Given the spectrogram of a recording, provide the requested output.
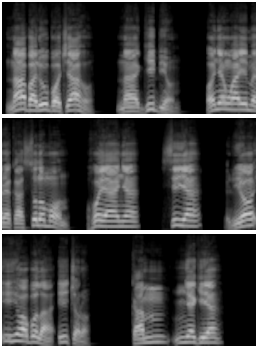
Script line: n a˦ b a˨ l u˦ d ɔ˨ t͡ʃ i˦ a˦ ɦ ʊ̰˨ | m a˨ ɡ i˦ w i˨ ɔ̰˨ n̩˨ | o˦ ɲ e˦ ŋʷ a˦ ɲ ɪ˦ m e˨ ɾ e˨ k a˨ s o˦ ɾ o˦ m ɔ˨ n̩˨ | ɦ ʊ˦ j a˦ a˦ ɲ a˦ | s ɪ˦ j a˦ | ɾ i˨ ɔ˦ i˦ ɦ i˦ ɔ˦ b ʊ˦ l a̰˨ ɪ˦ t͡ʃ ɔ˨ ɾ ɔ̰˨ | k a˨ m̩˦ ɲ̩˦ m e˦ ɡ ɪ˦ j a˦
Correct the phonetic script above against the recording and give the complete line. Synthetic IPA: n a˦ b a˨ l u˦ b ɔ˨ t͡ʃ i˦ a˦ ɦ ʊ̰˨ | n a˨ ɡ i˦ b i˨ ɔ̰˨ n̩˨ | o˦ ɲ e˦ ŋʷ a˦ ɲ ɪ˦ m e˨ ɾ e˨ k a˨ s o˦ l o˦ m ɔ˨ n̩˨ | ɦ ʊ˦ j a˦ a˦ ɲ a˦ | s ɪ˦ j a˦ | ɾ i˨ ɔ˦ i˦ ɦ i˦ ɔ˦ b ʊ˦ l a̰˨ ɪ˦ t͡ʃ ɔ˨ ɾ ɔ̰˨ | k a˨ m̩˦ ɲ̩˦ ɲ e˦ ɡ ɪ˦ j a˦

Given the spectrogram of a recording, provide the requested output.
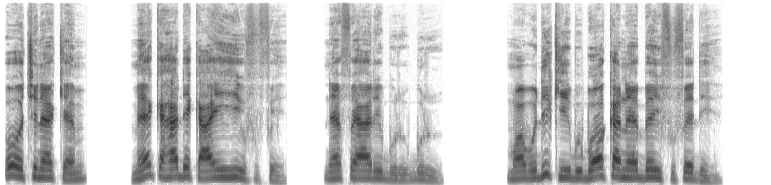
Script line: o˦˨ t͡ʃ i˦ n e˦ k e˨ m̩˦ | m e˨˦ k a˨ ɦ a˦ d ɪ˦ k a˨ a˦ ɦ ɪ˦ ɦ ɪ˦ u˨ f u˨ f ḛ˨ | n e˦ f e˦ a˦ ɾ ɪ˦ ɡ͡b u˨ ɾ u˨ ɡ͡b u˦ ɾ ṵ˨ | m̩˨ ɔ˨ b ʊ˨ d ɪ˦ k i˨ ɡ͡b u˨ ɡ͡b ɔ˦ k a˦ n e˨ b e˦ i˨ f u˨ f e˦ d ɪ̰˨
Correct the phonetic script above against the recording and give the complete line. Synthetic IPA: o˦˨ t͡ʃ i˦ n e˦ k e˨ m̩˦ | m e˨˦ k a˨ ɦ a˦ d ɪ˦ k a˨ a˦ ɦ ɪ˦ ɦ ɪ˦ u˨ f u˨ f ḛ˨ | n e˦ f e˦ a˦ ɾ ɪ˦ ɡ͡b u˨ ɾ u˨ ɡ͡b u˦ ɾ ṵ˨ | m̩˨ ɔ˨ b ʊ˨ d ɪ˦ k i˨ ɡ͡b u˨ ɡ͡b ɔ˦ k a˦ n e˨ b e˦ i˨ f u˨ f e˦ d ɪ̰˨

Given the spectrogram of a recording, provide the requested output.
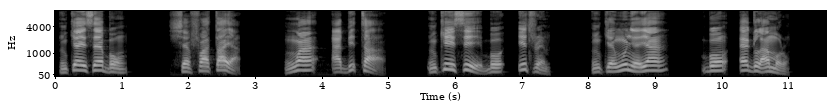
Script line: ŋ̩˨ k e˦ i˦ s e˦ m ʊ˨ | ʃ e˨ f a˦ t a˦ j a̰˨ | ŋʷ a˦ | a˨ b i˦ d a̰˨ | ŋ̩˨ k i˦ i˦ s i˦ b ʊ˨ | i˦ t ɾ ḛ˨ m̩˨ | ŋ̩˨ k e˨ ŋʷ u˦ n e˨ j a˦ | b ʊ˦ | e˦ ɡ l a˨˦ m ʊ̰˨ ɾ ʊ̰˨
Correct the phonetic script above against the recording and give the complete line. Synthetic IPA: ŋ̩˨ k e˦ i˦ s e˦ b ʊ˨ | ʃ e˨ f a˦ t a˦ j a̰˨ | ŋʷ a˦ | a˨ b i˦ t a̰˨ | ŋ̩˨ k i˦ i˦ s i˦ b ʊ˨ | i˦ t ɾ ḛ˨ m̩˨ | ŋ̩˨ k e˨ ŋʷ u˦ ɲ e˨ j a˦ | b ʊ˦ | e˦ ɡ l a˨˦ m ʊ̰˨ ɾ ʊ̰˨

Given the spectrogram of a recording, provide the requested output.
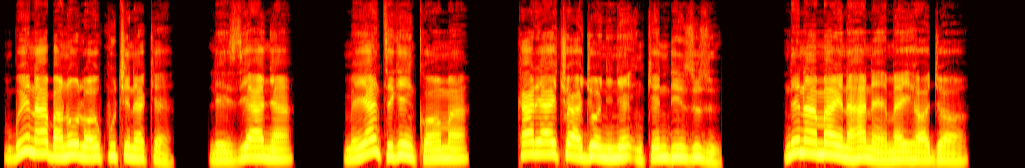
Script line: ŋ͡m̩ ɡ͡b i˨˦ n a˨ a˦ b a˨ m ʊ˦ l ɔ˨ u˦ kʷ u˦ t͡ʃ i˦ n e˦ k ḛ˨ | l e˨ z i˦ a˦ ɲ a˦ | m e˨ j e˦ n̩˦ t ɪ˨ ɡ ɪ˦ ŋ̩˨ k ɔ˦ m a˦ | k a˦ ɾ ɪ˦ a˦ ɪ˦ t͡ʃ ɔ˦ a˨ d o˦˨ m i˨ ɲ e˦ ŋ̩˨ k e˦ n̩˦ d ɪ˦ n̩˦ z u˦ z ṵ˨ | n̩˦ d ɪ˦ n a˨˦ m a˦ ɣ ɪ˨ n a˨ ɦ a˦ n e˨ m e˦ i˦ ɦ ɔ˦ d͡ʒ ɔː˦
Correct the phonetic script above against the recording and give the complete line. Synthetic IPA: ŋ͡m̩ ɡ͡b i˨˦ n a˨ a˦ b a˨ n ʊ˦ l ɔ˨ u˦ kʷ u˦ t͡ʃ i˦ n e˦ k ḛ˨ | l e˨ z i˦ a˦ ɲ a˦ | m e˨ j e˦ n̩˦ t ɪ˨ ɡ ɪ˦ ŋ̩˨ k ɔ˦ m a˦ | k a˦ ɾ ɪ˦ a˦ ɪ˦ t͡ʃ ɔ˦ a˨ d͡ʒ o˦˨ ɲ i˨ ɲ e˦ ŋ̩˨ k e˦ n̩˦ d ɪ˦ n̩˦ z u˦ z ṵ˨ | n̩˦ d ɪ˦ n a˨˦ m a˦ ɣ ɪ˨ n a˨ ɦ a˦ n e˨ m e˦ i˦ ɦ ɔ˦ d͡ʒ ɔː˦

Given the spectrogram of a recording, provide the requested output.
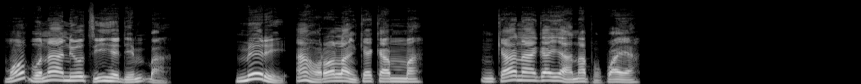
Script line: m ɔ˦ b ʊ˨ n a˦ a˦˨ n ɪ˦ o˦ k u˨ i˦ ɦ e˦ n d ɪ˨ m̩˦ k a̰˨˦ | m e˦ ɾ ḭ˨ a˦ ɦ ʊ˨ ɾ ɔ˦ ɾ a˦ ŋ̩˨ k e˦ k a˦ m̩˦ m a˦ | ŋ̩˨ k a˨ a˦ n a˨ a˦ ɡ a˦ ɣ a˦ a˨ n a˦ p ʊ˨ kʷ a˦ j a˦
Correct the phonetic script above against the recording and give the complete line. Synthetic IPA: m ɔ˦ b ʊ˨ n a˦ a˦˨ n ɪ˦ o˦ t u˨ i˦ ɦ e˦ d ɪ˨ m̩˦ k͡p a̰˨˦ | m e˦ ɾ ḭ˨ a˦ ɦ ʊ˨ ɾ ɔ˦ l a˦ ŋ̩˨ k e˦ k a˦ m̩˦ m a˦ | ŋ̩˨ k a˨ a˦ n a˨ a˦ ɡ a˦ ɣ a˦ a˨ n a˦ p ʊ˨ kʷ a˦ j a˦

